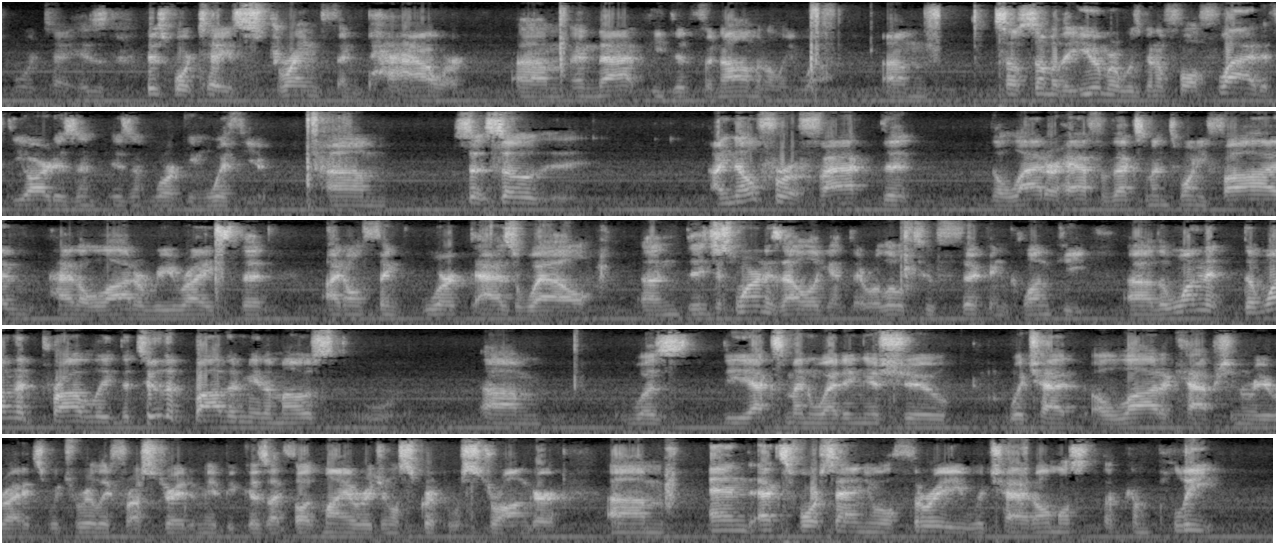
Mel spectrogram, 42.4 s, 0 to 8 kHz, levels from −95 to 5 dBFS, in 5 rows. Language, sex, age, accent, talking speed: English, male, 40-59, American, 180 wpm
